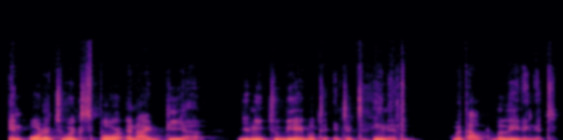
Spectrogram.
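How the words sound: It is said imitating Mufasa's voice.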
